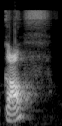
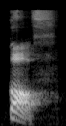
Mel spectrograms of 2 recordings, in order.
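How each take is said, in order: First: The vowel sounds like the one in 'cuff'. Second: The vowel sounds like the one in 'coff'. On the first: The speaker calls it wrong. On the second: The speaker calls it right.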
